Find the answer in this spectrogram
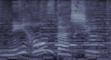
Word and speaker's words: Nihonbashi: You're thinking of Nihonbashi.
